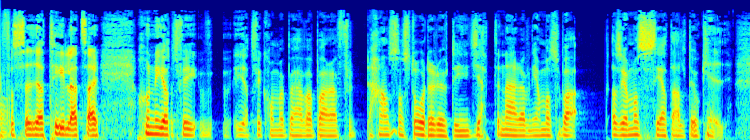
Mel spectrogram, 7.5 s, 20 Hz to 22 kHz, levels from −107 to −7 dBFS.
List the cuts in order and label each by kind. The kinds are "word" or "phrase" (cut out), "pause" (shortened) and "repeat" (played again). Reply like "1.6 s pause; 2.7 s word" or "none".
1.7 s word; 2.5 s word; 5.3 s word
